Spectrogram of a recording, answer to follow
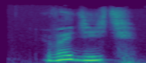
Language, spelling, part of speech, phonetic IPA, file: Russian, водить, verb, [vɐˈdʲitʲ], Ru-водить.ogg
- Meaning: 1. to lead, to conduct, to guide 2. to drive 3. to move 4. to breed 5. to be it in tag and similar games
